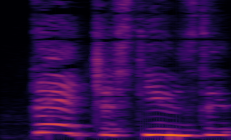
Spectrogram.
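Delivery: very high, very loud blurted, belted-out voice. Quoting a That's So Raven scene: Corey impression. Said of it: "your impression of Corey".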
